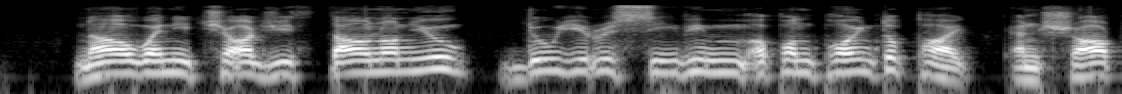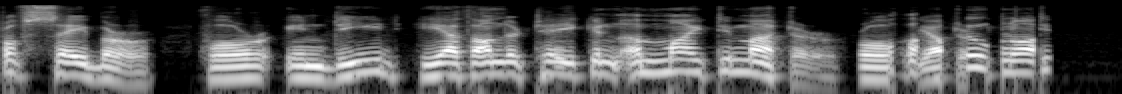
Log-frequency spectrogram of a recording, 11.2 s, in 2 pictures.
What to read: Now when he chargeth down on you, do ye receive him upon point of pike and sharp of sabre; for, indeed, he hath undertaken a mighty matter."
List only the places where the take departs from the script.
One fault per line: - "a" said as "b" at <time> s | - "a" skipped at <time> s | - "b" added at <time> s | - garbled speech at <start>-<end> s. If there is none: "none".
- garbled speech at 9.9-10.9 s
